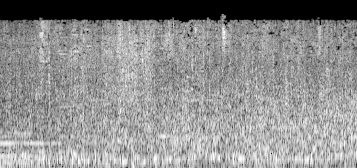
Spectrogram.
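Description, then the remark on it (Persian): A steady rush of dirty wash water, left over after washing, is poured and splashes down without pause, loud, a dense hissing wash that fills the whole stretch with no voices. “حالا آبچرکاشم میپاشیم پایین.”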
